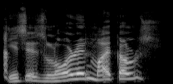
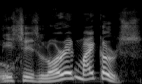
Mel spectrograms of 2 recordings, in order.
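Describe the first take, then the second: First: High, slow attempt at an Indian accent; retry the scam caller's Indian accent. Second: Higher put-on Indian accent. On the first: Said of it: "I can't do an Indian accent". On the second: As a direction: another go at the scam caller voice. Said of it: "That's not bad".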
